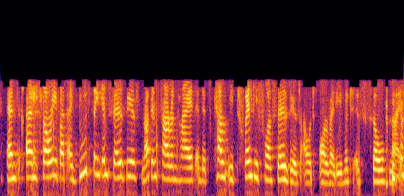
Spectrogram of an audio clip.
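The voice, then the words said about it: German accent. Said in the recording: “As you can tell from my accent, I'm not native to America. I am actually from Germany.”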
